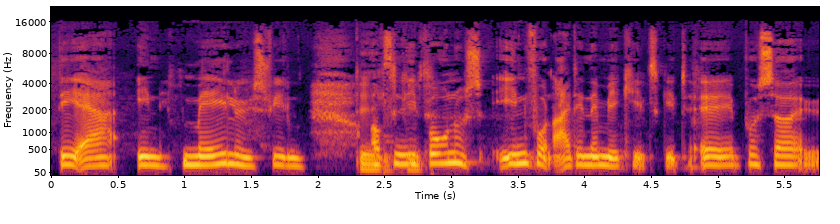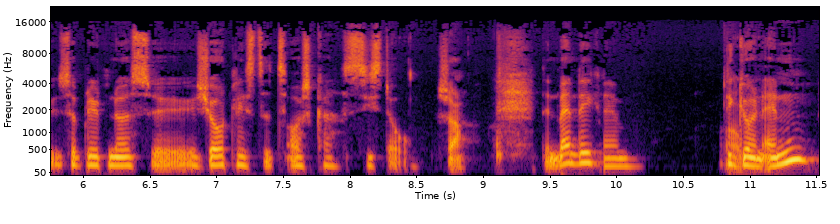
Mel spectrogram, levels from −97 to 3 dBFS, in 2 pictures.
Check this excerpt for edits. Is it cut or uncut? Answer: cut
